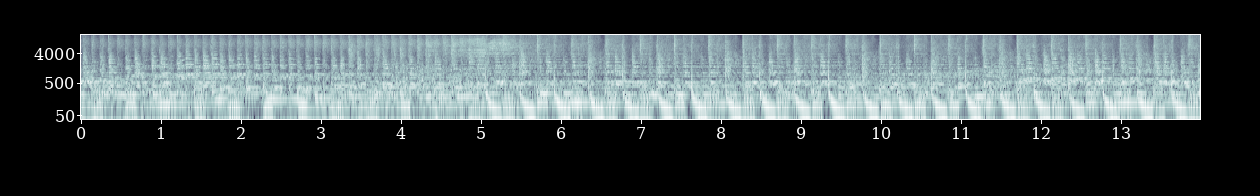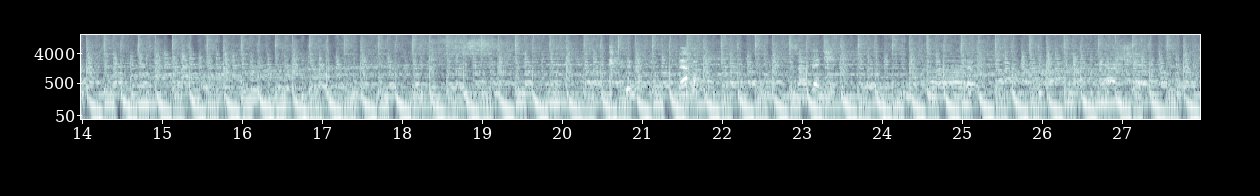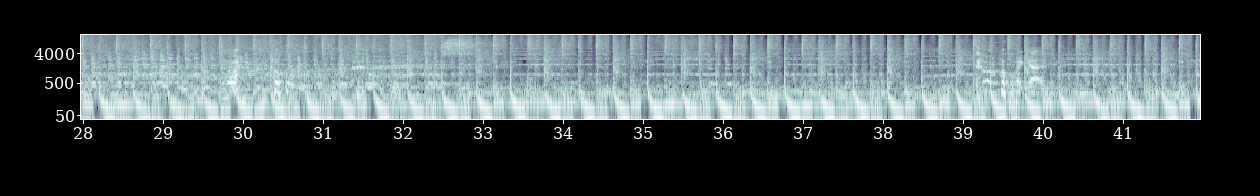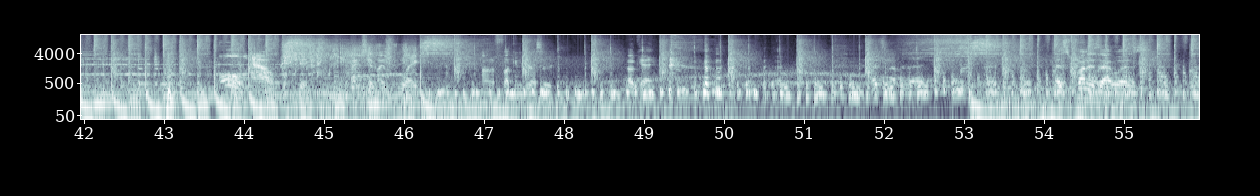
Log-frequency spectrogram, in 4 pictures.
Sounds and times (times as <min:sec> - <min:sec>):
Trance music: 0:00.0 - 0:55.9.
